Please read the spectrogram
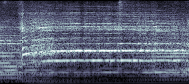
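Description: Live rock band playing: a singer holds one long note, starting just after the beginning, over electric guitar.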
